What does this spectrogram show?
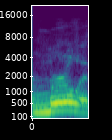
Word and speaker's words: Merlijn: Is it Merlijn or Merlin? I want to call you Merlin. You can call me Merlin. People call me Merlin, Merlijn, Merlijn. Merlijn is a Dutch official pronunciation, but I usually go by Merlin.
